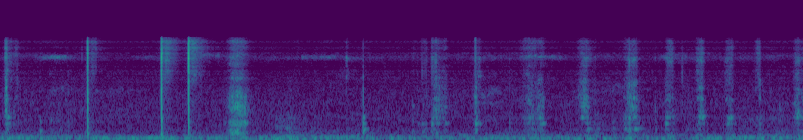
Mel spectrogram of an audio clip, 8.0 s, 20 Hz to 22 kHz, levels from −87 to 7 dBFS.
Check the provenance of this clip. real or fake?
fake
